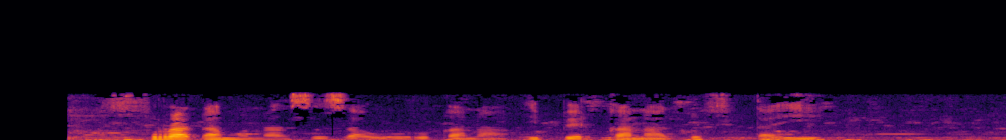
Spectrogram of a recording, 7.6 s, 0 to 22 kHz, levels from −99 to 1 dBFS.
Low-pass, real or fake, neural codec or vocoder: 7.2 kHz; real; none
